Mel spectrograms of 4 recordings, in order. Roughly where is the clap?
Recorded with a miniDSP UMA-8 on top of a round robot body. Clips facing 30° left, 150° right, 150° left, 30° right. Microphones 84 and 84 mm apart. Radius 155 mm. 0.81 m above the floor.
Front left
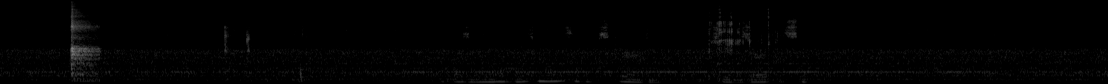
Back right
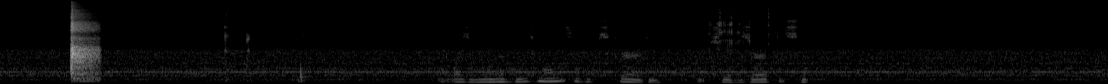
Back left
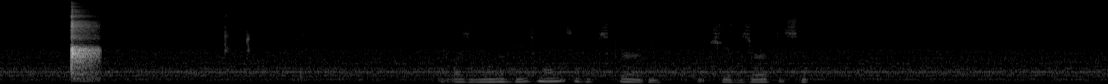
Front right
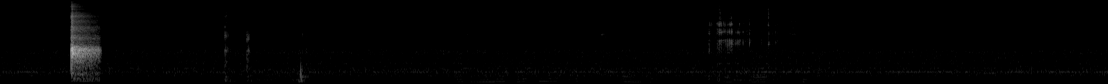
Behind right.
